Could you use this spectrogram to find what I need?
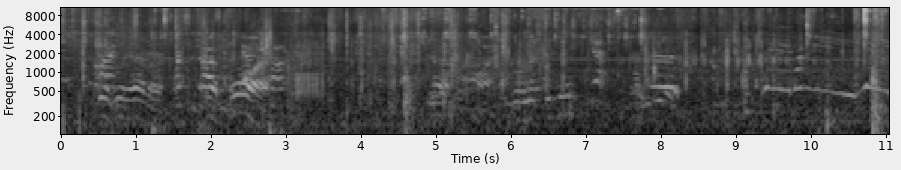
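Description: Dogs whine and yelp in high, wavering cries close by.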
